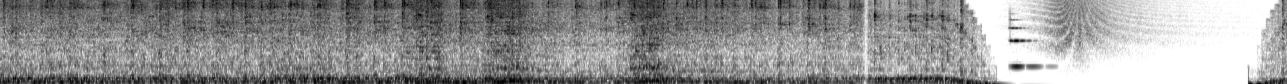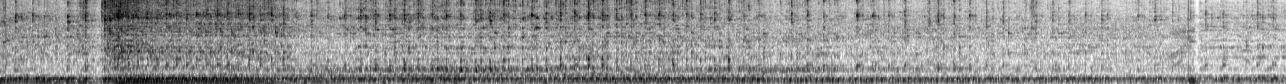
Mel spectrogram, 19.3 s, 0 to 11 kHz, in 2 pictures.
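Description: A Datsun 280ZX engine idles and revs loudly at a quarter-mile drag strip, running heavy and steady, then drops into about two seconds of silence before the engine noise returns at full strength.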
